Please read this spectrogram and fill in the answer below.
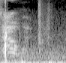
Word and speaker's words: Samhain: For instance, Samhain. Samhain is Halloween. It's on October 31st. Samhain is spelled S-A-M-H-A-I-N, but it's pronounced Samhain.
